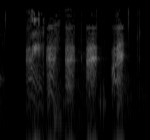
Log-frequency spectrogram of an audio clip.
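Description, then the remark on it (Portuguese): A person imitates a cartoon duck voice with five raspy, squawking bursts in quick succession, fairly loud, with short silences between them. “imita Pato Donald perfeitamente”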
